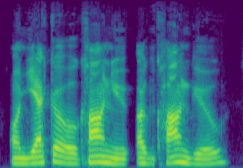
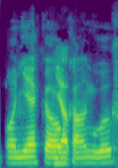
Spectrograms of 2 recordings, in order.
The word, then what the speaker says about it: Okongwu: Onyeka Okongwu. Sorry for not pronouncing. – Onyeka Okongwu.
